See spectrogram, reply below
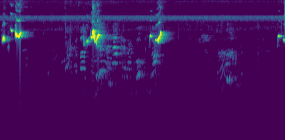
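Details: A new and an old cucak ranting face off in a contest between two birds. Quick, bright chips repeat at irregular intervals among softer warbled, chattering notes and a faint steady high whine.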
